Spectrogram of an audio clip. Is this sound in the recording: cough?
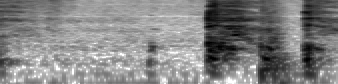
yes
